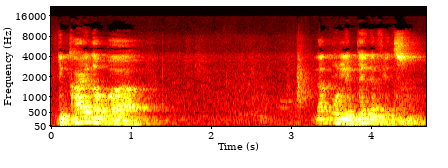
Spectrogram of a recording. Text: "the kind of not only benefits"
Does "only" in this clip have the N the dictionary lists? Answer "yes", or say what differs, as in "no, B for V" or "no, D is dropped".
no, N is dropped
